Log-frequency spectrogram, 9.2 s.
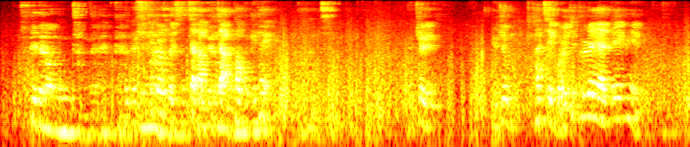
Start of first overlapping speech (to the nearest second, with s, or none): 2 s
